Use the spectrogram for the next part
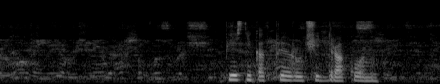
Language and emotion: Russian, neutral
